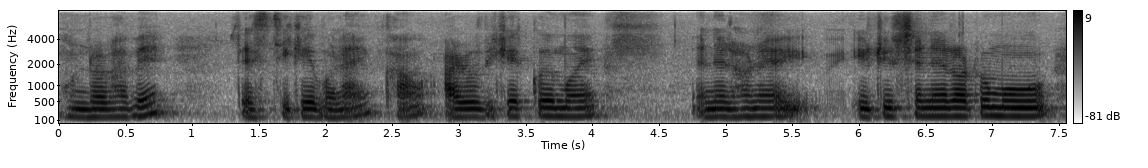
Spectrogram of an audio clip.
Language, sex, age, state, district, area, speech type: Assamese, female, 60+, Assam, Charaideo, rural, spontaneous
